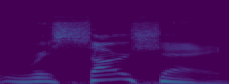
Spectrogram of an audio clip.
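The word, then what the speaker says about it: Risacher: All right, Zachary Rizache is how you pronounce it.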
